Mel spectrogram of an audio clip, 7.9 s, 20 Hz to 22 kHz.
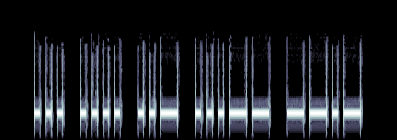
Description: Morse code, heard as a keyed tone, about 10 wpm, 800 Hz. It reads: SHU3Q
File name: CW / DET / 1 9 1500C S B 10wpm 4439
